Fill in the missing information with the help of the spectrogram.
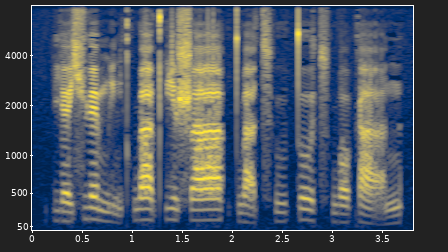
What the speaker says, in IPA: p j ɛ˧˥ ɕ ɥ ɛ˥˩ m ḭ˨˩ n kʰ w ä˥˧ t̪ʰ i˥˩ ʂ ä˥ | t̪ w ä̰˨˩ t͡sʰ u˧˥ t̪ o˥˩ ʊ̯ t͡sʰ w ɔ˧˥ k a̰˨˩˦ n

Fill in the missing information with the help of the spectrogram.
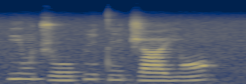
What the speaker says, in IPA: j ũ˦ t͡ʃ oː˨ p i˦ t ĩ˧ t͡ʃ aː˨ j ɔ̃˨˦

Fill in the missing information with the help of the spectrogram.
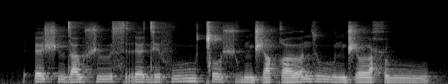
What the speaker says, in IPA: ʔ ɛ ʃ n d a w ʃ ɯː s r ɛ d e f uː ǀ o ʃ o̤ n d͡ʒ a q ʌː n z uː n d͡ʒ ʌː ħ uː

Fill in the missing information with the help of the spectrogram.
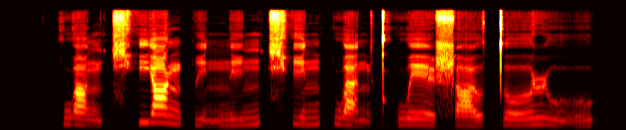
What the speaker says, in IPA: k w ɑ̰˨˩ ŋ t͡ɕʰ j ɑ˥˩ ŋ p ḭ˨˩ n n̪ i˧˥ ŋ t͡ɕʰ i˧˥ n p w a̰˨˩ n kʰ w e˥˩ ɪ̯ ʂ ɑ˧˥ ʊ̯ t̪ o˧˥ ʊ̯ ɻ ṵ˨˩˦

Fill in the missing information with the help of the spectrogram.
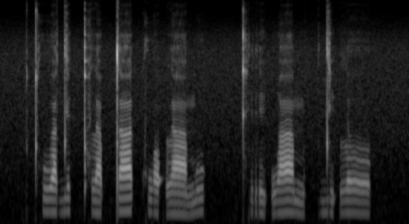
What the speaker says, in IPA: tʰ u˧ a̯ d e˦˥ k̚ pʰ l a˨˩ p̚ t aː˦˥ t̚ k w ɔ˨˩ ʔ l aː˨˩ m u˥˩ k̚ | kʰ r i˨˩ ʔ w a˥˩ m | d i˨˩ ʔ l ɤː˨˩ k̚

